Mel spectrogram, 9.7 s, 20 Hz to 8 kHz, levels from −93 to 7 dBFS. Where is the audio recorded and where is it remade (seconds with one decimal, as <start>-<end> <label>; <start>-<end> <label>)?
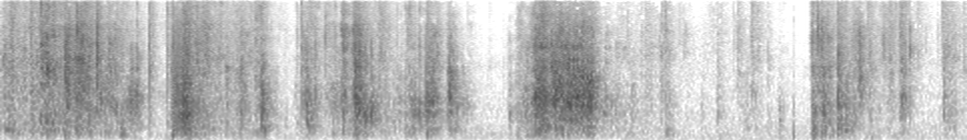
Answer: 0.0-0.6 recorded; 0.6-5.5 remade; 5.5-7.8 recorded; 7.8-9.1 remade; 9.1-9.7 recorded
